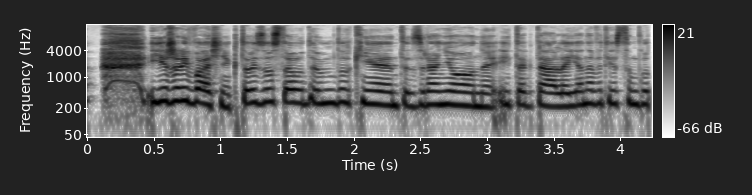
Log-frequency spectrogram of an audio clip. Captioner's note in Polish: wciągnięcie powietrza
